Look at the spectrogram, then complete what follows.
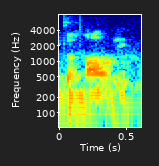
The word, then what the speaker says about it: tamal: It's like when people say tamale. It's tamal or tamales. Like it's Tamale. you can't just take the S off the plural and call it a tamale.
